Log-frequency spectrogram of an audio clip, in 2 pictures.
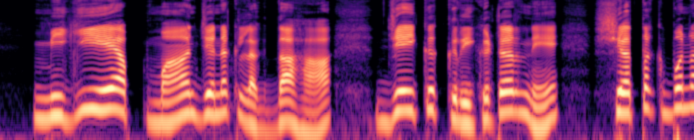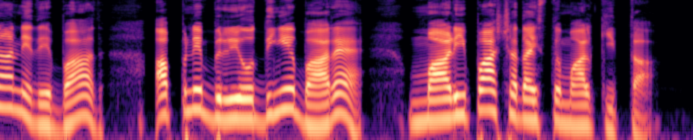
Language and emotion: Dogri, disgusted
